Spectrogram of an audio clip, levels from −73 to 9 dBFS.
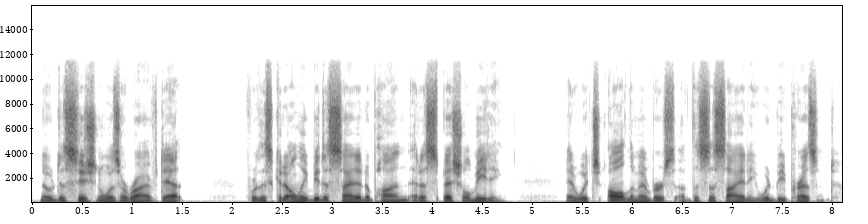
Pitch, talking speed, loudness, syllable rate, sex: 100 Hz, 200 wpm, -18 LUFS, 6.2 syllables/s, male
